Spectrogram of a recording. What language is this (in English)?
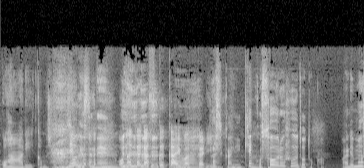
Japanese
